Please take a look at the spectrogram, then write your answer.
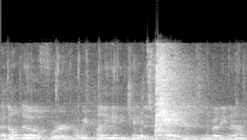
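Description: One sharp sneeze bursts out near the end amid people talking at an academic convention meeting.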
